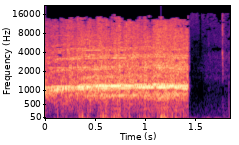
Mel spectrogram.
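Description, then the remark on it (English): A loud, sustained wall of high-pitched cheering and shrieking from a crowd of young women in Riverside, California, holding steady for over a second before cutting off abruptly into silence. “What you can hear is a lot of women cheering. A lot of young women cheering.”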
